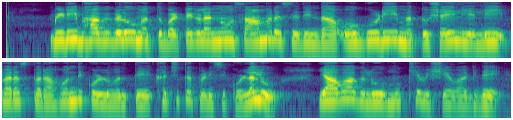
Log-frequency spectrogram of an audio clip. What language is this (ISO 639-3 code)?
kan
